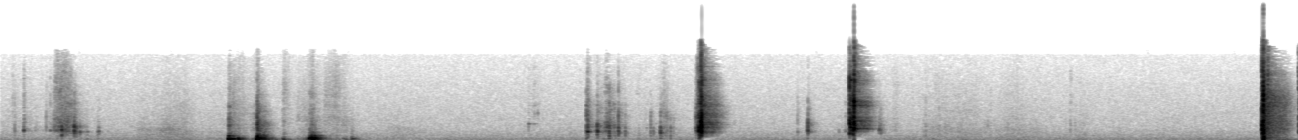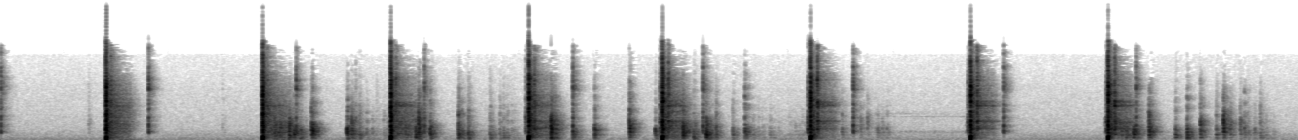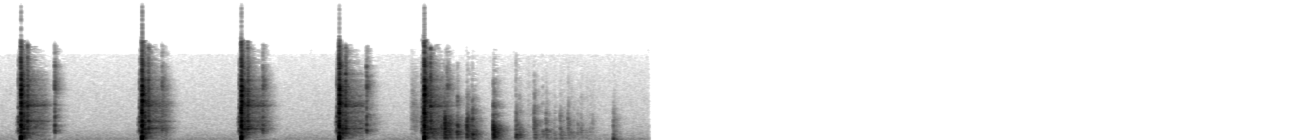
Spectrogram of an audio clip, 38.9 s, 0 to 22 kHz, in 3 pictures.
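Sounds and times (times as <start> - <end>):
pistol slide clacking: 7.0 - 7.3, 8.5 - 8.8
airsoft pistol shots: 12.6 - 13.1, 14.0 - 14.6, 15.6 - 16.1, 16.8 - 17.3, 18.2 - 18.7, 19.5 - 20.0, 21.0 - 21.6, 22.6 - 23.1, 24.0 - 24.4, 26.1 - 26.6, 27.3 - 30.6.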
